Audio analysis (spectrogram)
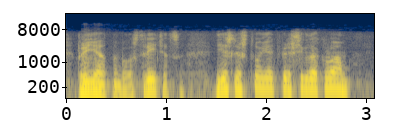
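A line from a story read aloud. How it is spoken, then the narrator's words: Fussy, hurried. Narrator (Russian): Максим с той же проступавшей суетливостью сказал быстро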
